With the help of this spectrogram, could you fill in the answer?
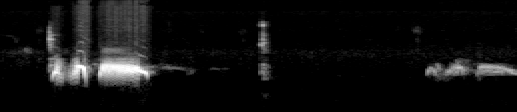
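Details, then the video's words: A spotted dove lure of the 'thổ' voice type calls to provoke rival doves into cooing. Two clipped notes lead into a loud, rough coo, followed later by a soft, wavering trailing phrase. "Chim Cu Mồi Gáy Kích Chim Gáy Hiệu Quả Hàng Ngày, cu gay kich boi nhanh noi gù"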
